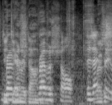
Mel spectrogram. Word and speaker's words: Revachol: It enables you to make fresh associations, to delve into world concepts from Jan Karp's postmodernist carpery to Revelkol's arabesque architectural style de Derrida. It's Revachol.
